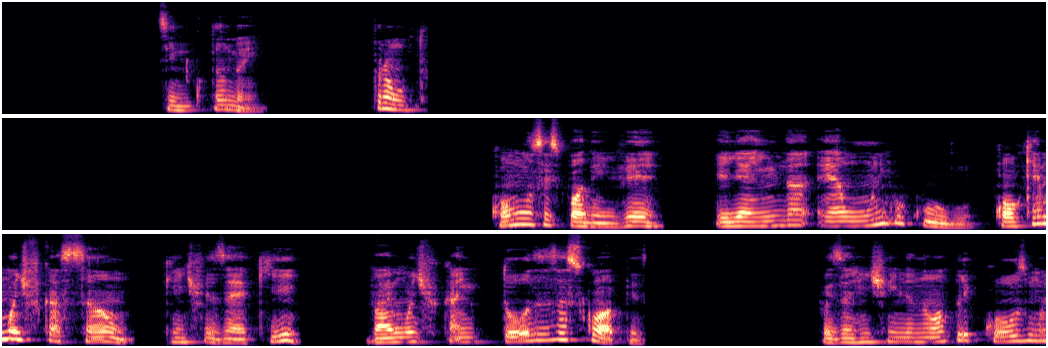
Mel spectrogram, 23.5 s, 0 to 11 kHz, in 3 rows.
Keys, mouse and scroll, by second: 0.4 click, 0.7 click, 1.5 click, 2.3 scroll down 1, 2.7 middle click, 5.5 shift+middle click, 6.0-6.8 scroll up 1, 7.3 middle click, 9.5 click, 12.3 Tab, 14.3 click, 15.5 scroll up 2, 16.8 right click, 17.6 right click, 18.8 g, 23.2 Tab.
